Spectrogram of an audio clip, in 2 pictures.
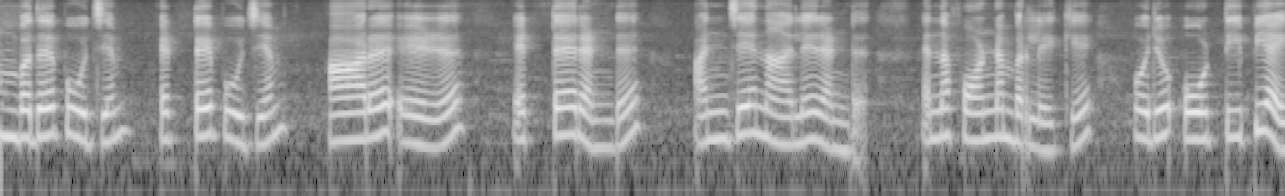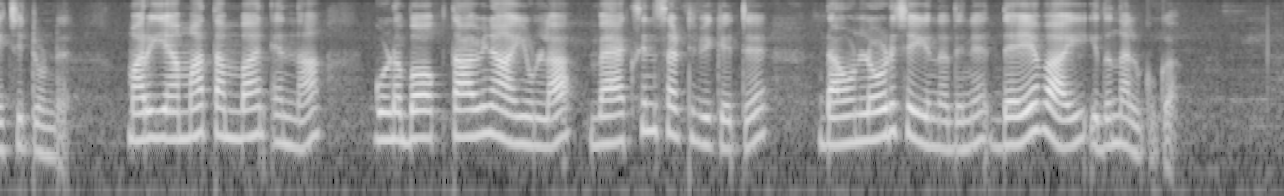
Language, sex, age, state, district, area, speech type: Malayalam, female, 30-45, Kerala, Thrissur, rural, read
